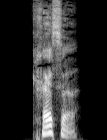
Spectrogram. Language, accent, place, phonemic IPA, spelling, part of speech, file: German, Germany, Berlin, /ˈkʁɛsə/, Kresse, noun, De-Kresse.ogg
- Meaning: cress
